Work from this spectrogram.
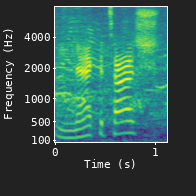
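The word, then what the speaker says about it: Natchitoches: leg says that uh it's nakatosh is that how you say that's pronounced yeah that's why I always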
